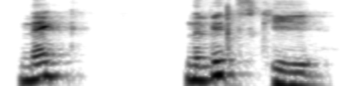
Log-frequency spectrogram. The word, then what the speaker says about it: Negnevitsky: firmware design, which will be given by Vlad Negnevitsky. Negnevitsky, that's the right pronunciation, right, Vlad?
